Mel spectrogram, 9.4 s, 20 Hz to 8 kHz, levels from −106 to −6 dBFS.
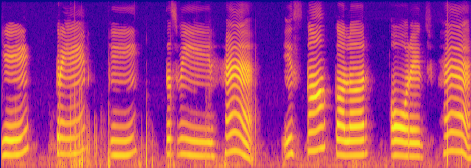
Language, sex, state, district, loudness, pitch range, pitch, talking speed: Hindi, male, Punjab, Fazilka, -14 LUFS, 250-295 Hz, 265 Hz, 55 wpm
